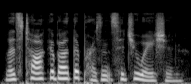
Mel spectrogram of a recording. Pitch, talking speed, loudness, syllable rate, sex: 220 Hz, 190 wpm, -15 LUFS, 5.6 syllables/s, female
